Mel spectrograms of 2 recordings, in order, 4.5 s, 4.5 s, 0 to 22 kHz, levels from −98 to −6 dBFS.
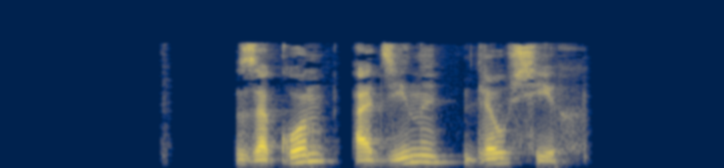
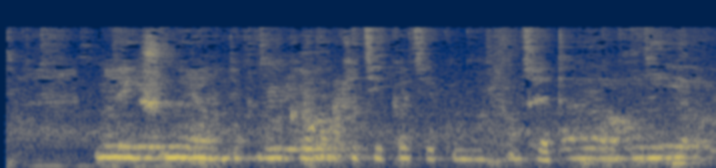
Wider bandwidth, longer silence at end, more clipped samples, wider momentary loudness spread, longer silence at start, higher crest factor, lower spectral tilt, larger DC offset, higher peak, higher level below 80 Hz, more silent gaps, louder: second, 8 kHz vs 11.5 kHz; first, 1.05 s vs 0 s; neither; second, 9 LU vs 13 LU; first, 1.5 s vs 0.05 s; first, 22 dB vs 16 dB; second, -2.5 dB/octave vs -4.5 dB/octave; neither; first, 0 dBFS vs -16 dBFS; second, -70 dBFS vs -58 dBFS; first, 2.14-2.20 s vs none; first, -20 LUFS vs -31 LUFS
